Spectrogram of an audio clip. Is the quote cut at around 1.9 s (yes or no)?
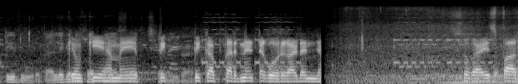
no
